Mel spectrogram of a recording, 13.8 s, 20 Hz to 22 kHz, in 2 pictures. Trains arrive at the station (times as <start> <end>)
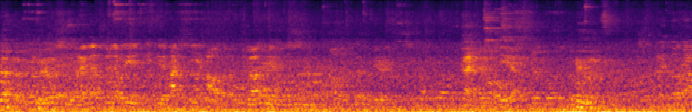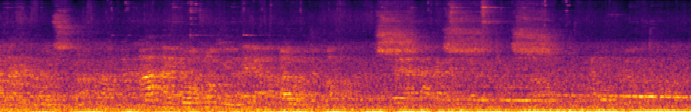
5.3 13.8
